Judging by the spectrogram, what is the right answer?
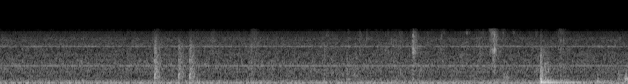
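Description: Steady electrical hum and hiss of a webcam microphone, with a few light taps and knocks from movement at the desk; the loudest is a dull thump about five and a half seconds in.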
